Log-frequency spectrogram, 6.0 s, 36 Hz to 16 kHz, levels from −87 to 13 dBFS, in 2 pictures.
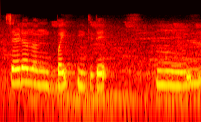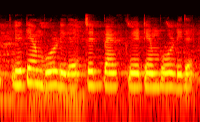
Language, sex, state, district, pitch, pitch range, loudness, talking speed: Kannada, female, Karnataka, Raichur, 215 Hz, 205-230 Hz, -17 LUFS, 180 wpm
